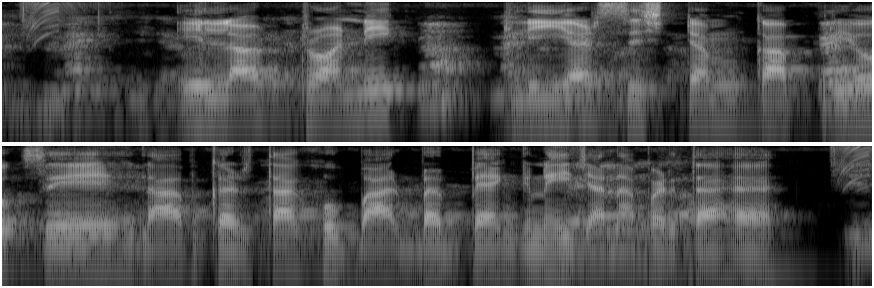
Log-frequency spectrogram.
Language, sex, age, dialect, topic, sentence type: Hindi, male, 25-30, Kanauji Braj Bhasha, banking, statement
